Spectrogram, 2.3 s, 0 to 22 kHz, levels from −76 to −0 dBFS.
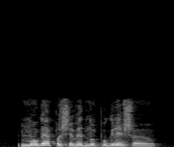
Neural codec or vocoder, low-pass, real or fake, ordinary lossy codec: codec, 16 kHz, 8 kbps, FreqCodec, larger model; 7.2 kHz; fake; AAC, 32 kbps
